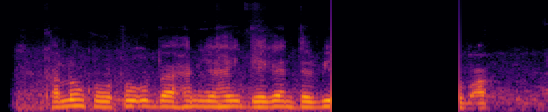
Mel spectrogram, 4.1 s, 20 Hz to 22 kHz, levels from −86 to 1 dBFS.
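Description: Audio dropout to silence from 2.48 to 3.45 s: after "baahan yahay deegaan" the speech cuts to dead silence for about 0.97 s, likely from lost input.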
